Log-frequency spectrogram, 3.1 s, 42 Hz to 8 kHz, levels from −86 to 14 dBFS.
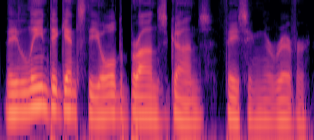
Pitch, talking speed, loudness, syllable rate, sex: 110 Hz, 190 wpm, -20 LUFS, 5.0 syllables/s, male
